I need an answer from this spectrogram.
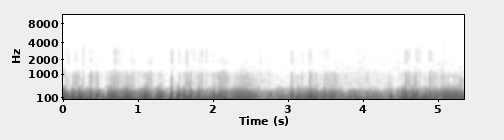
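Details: Contented domestic cat purring under massage, a loud low rumble pulsing in breath-length waves, about one swell per second.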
